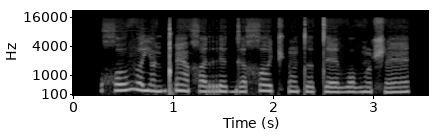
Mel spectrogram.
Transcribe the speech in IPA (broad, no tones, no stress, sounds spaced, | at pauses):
χ o v ɐ j ɐ̃ ǃʼ ɛ̃ χ ɐ r ɘ ɡ ɘ χ ɤ t͡ʃʼ õ t ɤ t ɛ v ɔ v õ ʂ ɛ̃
